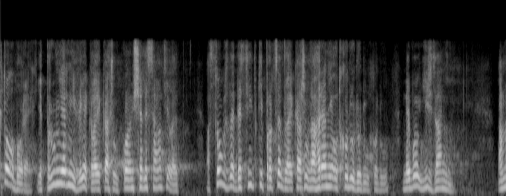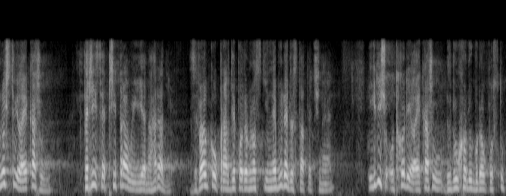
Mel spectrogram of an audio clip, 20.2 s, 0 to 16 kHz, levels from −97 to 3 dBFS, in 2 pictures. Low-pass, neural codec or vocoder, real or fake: 7.2 kHz; codec, 16 kHz, 4 kbps, FreqCodec, smaller model; fake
